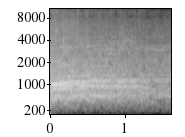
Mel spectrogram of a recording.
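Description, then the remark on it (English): A large audience applauds steadily, a dense, even wash of clapping with a faint murmur of crowd voices, holding at a fairly loud level throughout without a break. “If you can watch this video on YouTube, you can see he just consumes the applause, his body metabolizing it into more and more bad ideas.”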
